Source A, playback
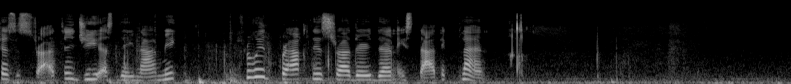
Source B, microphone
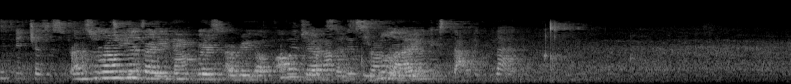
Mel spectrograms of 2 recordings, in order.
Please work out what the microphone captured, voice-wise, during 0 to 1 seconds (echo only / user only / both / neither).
both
